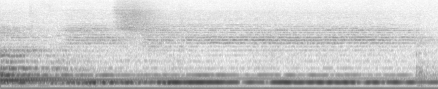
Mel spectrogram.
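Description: Male voice choir holding a long final chord in a reverberant church, the sound cutting off and dying away just at the end.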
